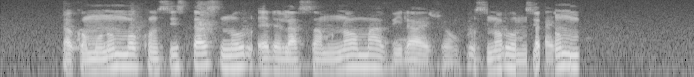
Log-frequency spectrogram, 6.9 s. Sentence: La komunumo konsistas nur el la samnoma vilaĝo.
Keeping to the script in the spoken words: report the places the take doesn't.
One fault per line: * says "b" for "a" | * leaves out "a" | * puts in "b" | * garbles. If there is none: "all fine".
* garbles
